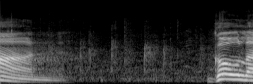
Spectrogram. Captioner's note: audience applauding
